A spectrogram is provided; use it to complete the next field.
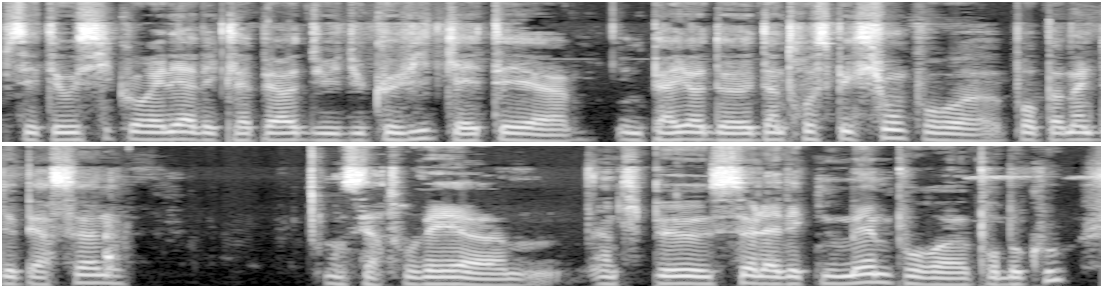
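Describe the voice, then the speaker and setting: A man's medium-pitched voice at a moderate pace, in a monotone, flat intonation. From southern Brittany, France. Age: 30s. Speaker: matchmaker. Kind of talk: interview. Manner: hesitant, many fillers.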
